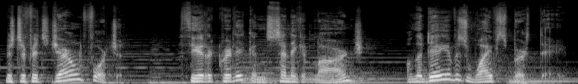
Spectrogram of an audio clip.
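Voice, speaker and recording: An actor playing a wry, ominous narrator who introduces an eerie radio drama in a measured, portentous way. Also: male voice, mid-range voice, sing-song, close to an everyday voice. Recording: music behind the narration.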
